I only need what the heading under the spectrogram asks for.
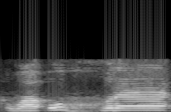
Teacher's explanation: لما يجيلك حرف الراء بعدها ألف في آخر الكلام، الألف دي تقلل قولا واحدا · Term: تقليل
